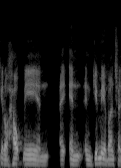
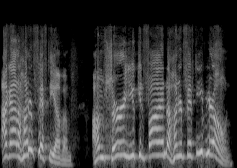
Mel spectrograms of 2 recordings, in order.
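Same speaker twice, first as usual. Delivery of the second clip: put-on very high, loud, swooping sing-song Southern accent; 13 dB louder than usual. Retelling what a man told him, imitating a southern accent. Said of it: "he speaks in a southern".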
